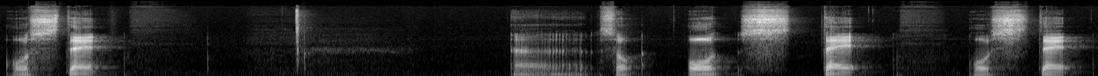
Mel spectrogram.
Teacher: Since it's a U-verb, Godan verb, to get the te form, luckily it's easier than other Godan verbs, we simply change the su into si, and then add, of course, te, oste, of course, because of the usual rule, I-U between unvoiced consonant becomes barely heard, if at all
